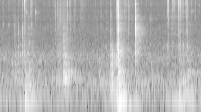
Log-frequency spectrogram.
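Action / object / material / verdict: scrape / bar of household soap chipped with a metal pick / soap / none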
